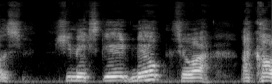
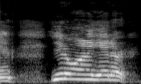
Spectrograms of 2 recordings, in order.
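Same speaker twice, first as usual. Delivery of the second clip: ordinary delivery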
